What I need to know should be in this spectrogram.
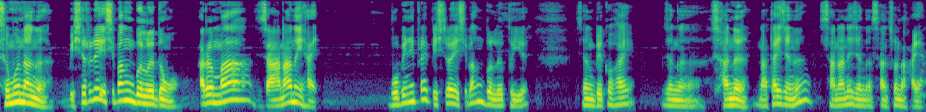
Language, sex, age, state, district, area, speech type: Bodo, male, 45-60, Assam, Chirang, rural, spontaneous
